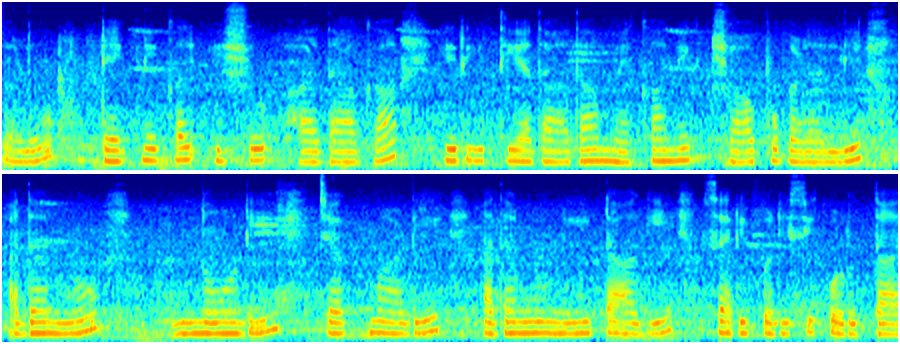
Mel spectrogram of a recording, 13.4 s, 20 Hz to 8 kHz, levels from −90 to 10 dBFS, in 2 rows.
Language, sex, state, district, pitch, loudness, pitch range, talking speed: Kannada, female, Karnataka, Raichur, 195 Hz, -22 LUFS, 185-205 Hz, 70 wpm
